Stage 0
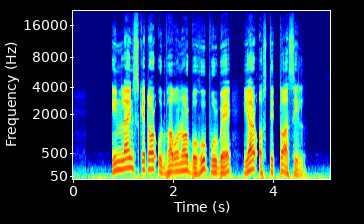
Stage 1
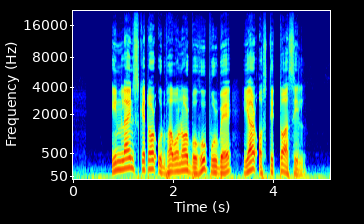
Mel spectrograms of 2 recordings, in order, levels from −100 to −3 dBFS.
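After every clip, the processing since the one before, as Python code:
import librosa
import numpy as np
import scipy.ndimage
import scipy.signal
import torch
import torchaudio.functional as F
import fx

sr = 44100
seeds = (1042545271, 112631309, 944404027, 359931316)

y = x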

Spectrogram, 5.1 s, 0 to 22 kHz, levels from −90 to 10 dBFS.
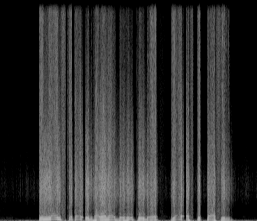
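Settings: y = fx.over_compress(x, sr, threshold_db=-20.0, ratio=-0.5)
y = fx.env_flanger(y, sr, rest_ms=3.1, full_db=-16.5)
y = fx.noise_mod_delay(y, sr, seeds[0], noise_hz=3200.0, depth_ms=0.26)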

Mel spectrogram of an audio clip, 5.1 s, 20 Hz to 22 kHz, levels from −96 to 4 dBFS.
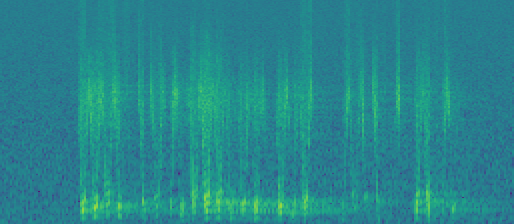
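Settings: y = fx.filter_lfo_highpass(x, sr, shape='sine', hz=8.1, low_hz=300.0, high_hz=4200.0, q=2.4)
y = fx.quant_dither(y, sr, seeds[1], bits=6, dither='triangular')
y = fx.rev_fdn(y, sr, rt60_s=2.1, lf_ratio=1.2, hf_ratio=0.75, size_ms=23.0, drr_db=10.5)
y = y * 10.0 ** (4.5 / 20.0)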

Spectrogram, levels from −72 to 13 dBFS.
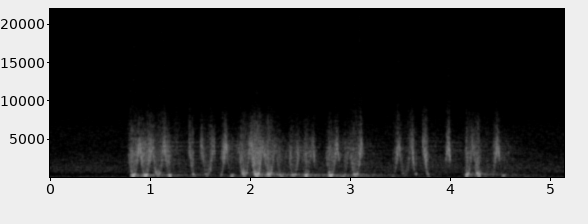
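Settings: y = fx.bin_expand(x, sr, power=1.5)
y = fx.air_absorb(y, sr, metres=190.0)
y = y * 10.0 ** (-4.0 / 20.0)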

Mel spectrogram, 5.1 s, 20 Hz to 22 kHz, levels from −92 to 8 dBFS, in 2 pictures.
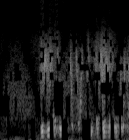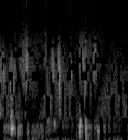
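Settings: y = fx.spec_dropout(x, sr, seeds[2], share_pct=31)
y = fx.doubler(y, sr, ms=14.0, db=-12.0)
y = fx.stagger_phaser(y, sr, hz=0.87)
y = y * 10.0 ** (-5.0 / 20.0)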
